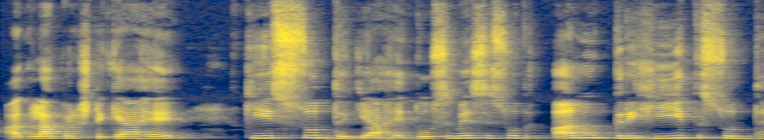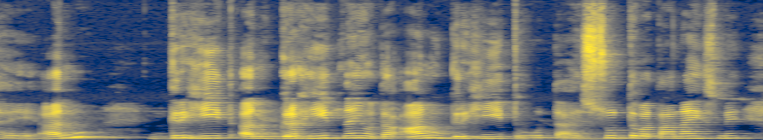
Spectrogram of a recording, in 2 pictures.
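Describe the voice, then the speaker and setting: A woman with a fairly high voice teaches a Hindi spelling lesson for exam preparation. She walks through each answer, says the correct word again and asks the class what the right form is. The sound carries around an echoey room. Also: measured pace, a little mellow. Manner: explains each answer, repeating words and quizzing with rhetorical questions.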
